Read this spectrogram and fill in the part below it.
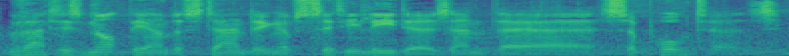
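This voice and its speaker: An actor playing a direct, skeptical adventurer hero in a video game, with a dry, questioning delivery. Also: male voice, low voice, lively intonation, moderate pace, noisy background.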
